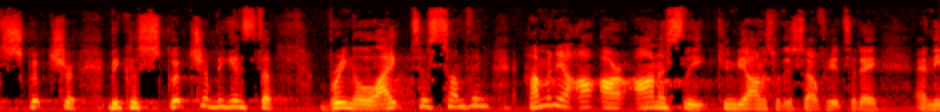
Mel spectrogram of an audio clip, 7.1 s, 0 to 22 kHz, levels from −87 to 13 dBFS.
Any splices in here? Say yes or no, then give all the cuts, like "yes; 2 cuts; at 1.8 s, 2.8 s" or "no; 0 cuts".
yes; 1 cut; at 3.8 s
